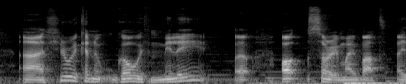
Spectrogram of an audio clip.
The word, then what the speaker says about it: melee: I learned that this is melee, not melee.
